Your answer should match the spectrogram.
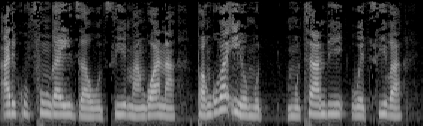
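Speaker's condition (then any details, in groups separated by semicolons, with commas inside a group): No condition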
